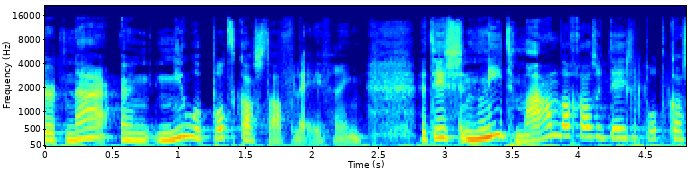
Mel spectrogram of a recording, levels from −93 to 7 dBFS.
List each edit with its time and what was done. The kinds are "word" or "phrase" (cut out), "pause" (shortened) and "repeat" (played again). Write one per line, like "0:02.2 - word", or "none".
0:03.1 - word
